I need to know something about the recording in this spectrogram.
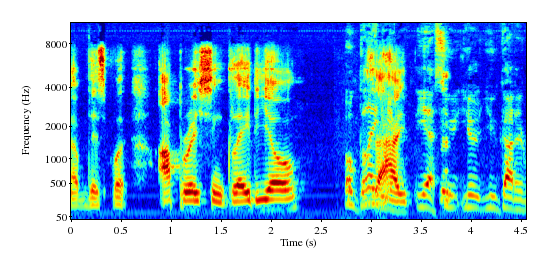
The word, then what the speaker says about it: Gladio: and uh douglas correct me on the the pronunciation of this but operation gladio okay yes you got it right thank you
